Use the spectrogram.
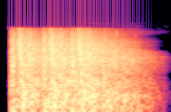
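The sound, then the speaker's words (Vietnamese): Loud explosive blasts that merge into one continuous roar: the sound erupts abruptly, rumbles heavily for about two seconds, then fades out, with no voices. “Những tiếng nổ vang liên tiếp vang lên.”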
